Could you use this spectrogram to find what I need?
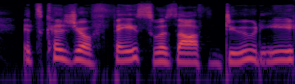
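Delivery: normal talking voice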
